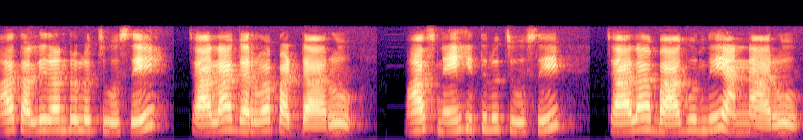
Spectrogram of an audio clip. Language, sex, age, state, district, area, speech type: Telugu, female, 30-45, Telangana, Warangal, rural, spontaneous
